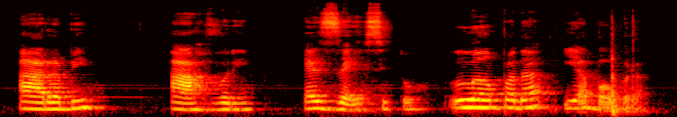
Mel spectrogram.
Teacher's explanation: as palavras proparoxítonas, que são as que possuem a antepenúltima sílaba como tônica.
